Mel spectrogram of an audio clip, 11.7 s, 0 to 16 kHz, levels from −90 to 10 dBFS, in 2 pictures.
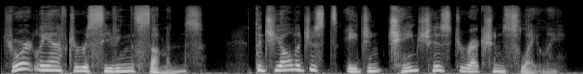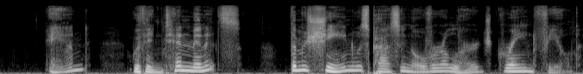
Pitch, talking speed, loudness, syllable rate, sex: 160 Hz, 130 wpm, -20 LUFS, 4.8 syllables/s, male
